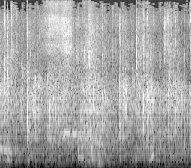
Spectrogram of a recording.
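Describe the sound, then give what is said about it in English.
An audience claps steadily, a dense crackling wash of many hands that holds at a fairly even level for a couple of seconds, with a few faint voices calling out underneath. “Big round of applause.”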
